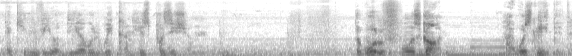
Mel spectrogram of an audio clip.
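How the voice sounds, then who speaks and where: An actor playing a bitter, proud young army commander in a video game, stern, scornful and curt, with dramatic delivery. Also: male voice, medium pitch, expressive, measured pace. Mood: grim, businesslike. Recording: music behind the voice.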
